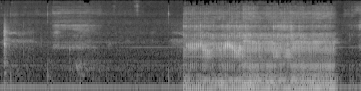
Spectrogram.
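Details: A rescue Saint Bernard dog snoring with its tongue out: quiet breathing, then a loud, rough, fluttering snore lasting about three seconds during one breath.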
